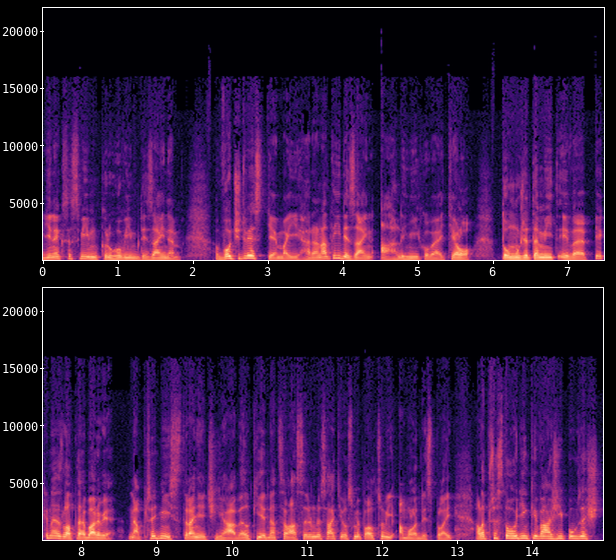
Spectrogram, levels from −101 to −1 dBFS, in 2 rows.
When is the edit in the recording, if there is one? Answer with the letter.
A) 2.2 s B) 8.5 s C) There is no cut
A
